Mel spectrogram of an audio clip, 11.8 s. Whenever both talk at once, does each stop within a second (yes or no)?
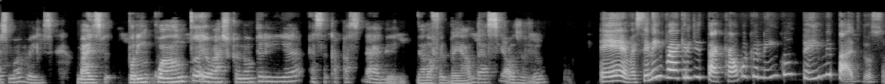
yes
